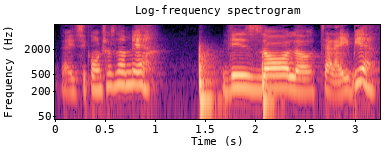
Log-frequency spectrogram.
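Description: A woman giving an online singing lesson, chatty and encouraging, stopping often to sing lines slowly for the learner. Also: a little high, lively intonation, over music. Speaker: singing teacher.

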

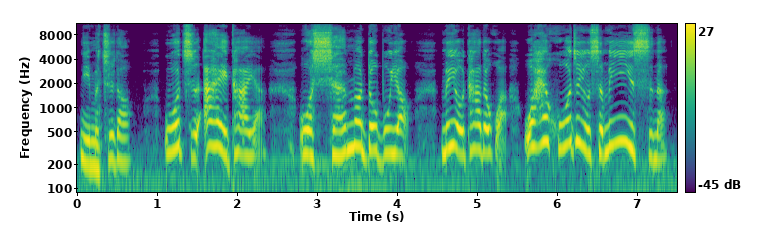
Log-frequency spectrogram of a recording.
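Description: A woman's voice: high voice, moderate pace, voice pushed up. A woman voicing an anguished young man who is pleading with his grandmother in a storybook reading. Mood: desperate pleading. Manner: pleading, distraught.

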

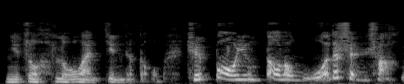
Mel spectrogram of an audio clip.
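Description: A man voicing a humiliated young wife who speaks in a low, pained, bitter way, in a dull lo-fi recording. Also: huge pitch swings, unhurried, gravelly, darkish tone, husky, exaggerated voice.

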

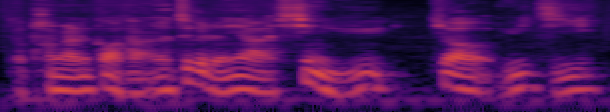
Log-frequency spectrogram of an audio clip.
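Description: A man telling a classic tale to a child in a casual, conversational way, adding explanatory asides and filling pauses with "er". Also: low-pitched, dark tone, slight background noise. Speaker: storyteller.

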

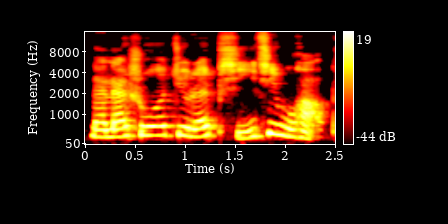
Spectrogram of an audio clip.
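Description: A woman's voice: high-pitched, measured pace, darkish tone. A woman with a cold voicing an earnest little boy who tells the others about a warning in a storybook. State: has a cold. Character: small boy repeating grandma's warnings.

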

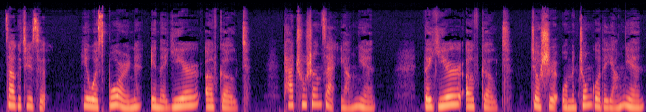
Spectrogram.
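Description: A woman teaching English vocabulary in a scripted lesson, spelling words out slowly and repeating them with care. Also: on the high side, a little mellow, dry recording, studio quality. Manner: slow, deliberate spelling and repetition of words.

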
